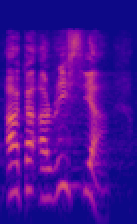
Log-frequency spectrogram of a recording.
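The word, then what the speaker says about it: akaarisia (ἀκαθαρσία): That word impurity is pronounced like this, akaarisia.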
